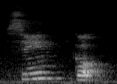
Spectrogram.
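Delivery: cinco drawn out in two parts; cinco broken syllable by syllable; slow syllables. Shown as a demonstration. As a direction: say cinco slowly, "cin", pause, "co". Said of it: "Say it slowly".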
